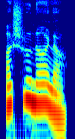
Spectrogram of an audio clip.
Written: ಅಶ್ರುನಾಳ

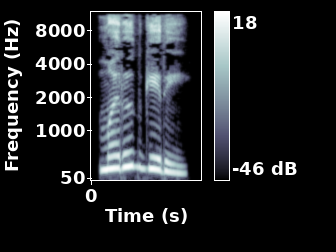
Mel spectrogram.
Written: ಮರುದ್ಗಿರಿ

